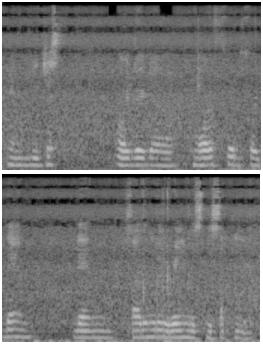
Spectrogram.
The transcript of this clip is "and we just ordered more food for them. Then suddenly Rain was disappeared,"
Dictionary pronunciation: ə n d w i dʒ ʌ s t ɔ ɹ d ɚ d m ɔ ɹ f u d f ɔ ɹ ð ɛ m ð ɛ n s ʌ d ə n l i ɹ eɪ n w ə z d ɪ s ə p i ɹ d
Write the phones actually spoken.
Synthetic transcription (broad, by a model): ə n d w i dʒ ʌ s t ɔ ɹ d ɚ d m ɔ ɹ f u d f ɔ ɹ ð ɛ m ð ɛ n s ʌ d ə n l i ɹ eɪ n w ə s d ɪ s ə p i ɹ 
